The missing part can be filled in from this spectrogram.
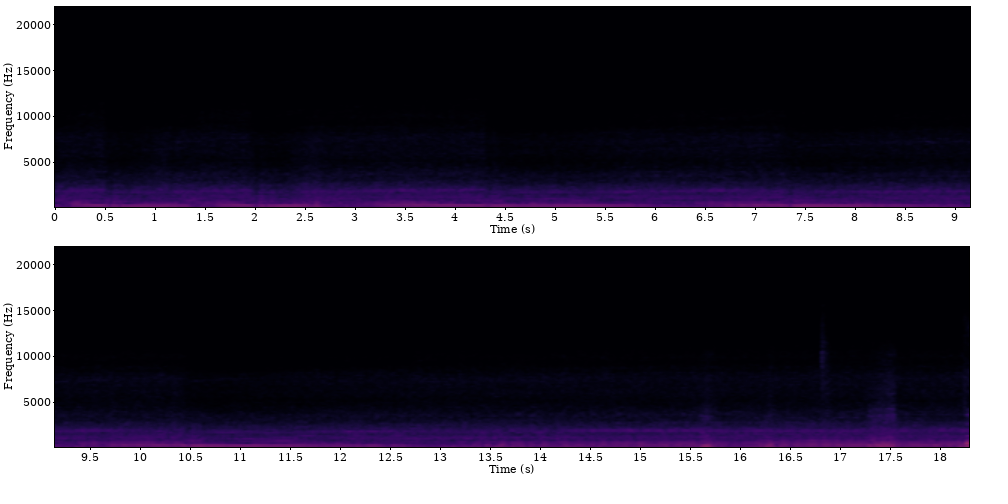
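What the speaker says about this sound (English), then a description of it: "That Ferrari is fast on the straight." A Ferrari race car engine in the Le Mans Ultimate racing game holds a steady high drone down a straight, its pitch stepping up through several gear shifts, loud and continuous with no talk.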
